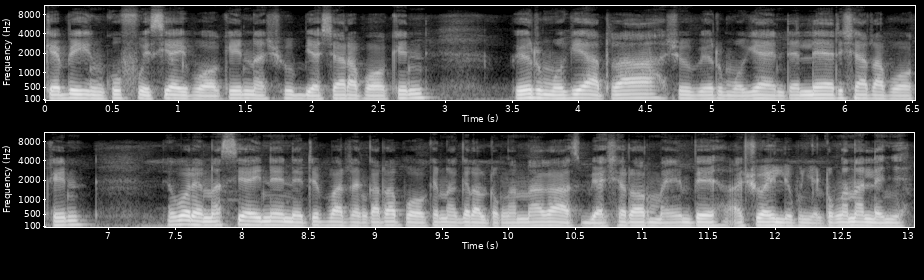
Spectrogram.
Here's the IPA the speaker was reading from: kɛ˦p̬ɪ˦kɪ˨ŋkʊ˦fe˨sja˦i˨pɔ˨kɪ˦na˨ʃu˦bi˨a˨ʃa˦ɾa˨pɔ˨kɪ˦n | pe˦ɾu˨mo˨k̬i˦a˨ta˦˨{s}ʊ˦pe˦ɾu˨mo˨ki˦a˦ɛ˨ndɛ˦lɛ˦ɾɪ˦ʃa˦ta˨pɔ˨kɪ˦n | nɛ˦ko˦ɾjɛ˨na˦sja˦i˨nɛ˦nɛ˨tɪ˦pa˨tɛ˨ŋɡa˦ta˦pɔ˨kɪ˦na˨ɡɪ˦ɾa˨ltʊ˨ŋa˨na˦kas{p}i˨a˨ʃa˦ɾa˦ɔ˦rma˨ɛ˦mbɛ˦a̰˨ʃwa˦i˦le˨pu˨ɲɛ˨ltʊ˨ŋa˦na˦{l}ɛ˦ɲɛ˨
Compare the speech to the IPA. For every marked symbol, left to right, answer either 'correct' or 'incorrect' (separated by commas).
incorrect, incorrect, correct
